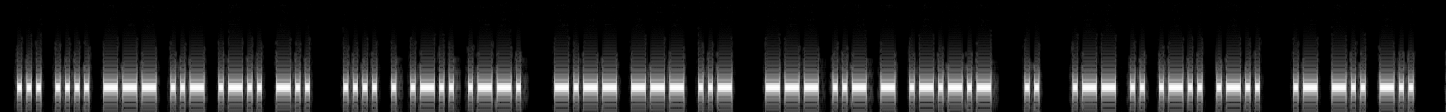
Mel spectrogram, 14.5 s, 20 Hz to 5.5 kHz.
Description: Morse code, heard as a keyed tone, about 25 wpm, 600 Hz. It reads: SHOULD HELP YOU OUT. I WILL ADD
